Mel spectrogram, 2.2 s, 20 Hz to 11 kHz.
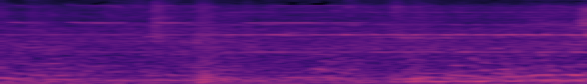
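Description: Busan Metro Line 1 subway train starting to pull out of the station: a steady electric motor whine sets in about a second in over the low rumble of the train.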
